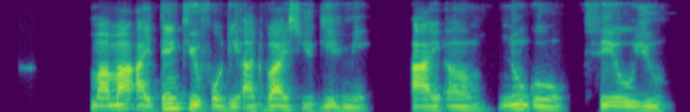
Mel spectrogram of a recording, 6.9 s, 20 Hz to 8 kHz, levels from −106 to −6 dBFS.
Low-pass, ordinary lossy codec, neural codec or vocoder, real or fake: 7.2 kHz; Opus, 16 kbps; none; real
